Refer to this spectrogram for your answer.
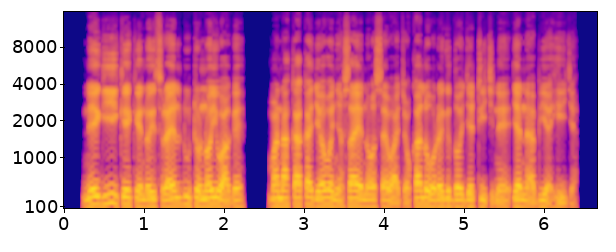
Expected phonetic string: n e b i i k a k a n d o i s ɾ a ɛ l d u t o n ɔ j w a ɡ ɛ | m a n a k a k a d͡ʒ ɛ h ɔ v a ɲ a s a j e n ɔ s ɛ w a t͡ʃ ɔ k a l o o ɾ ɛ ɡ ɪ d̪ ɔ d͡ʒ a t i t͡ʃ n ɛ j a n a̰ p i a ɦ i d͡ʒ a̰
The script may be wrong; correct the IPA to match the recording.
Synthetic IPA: n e ɡ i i k e k e n d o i s ɾ a ɛ l d u t o n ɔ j w a ɡ ɛ | m a n a k a k a d͡ʒ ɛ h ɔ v a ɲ a s a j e n ɔ s ɛ w a t͡ʃ ɔ k a l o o ɾ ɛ ɡ ɪ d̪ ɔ d͡ʒ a t i t͡ʃ n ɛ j a n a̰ b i a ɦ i d͡ʒ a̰

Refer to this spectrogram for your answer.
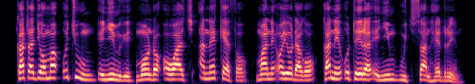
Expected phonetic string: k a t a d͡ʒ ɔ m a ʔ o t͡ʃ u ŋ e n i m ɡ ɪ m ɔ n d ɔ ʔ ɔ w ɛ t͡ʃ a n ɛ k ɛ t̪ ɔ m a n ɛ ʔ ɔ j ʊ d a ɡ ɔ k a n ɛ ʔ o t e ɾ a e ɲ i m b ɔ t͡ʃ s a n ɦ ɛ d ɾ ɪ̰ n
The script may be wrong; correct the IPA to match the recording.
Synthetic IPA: k a t a d͡ʒ ɔ m a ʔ o t͡ʃ u ŋ e ɲ i m ɡ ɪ m ɔ n d ɔ ʔ ɔ w a t͡ʃ a n ɛ k ɛ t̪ ɔ m a n ɛ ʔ ɔ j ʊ d a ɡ ɔ k a n ɛ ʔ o t e ɾ a e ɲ i m b u t͡ʃ s a n ɦ ɛ d ɾ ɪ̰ n

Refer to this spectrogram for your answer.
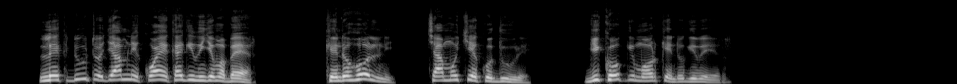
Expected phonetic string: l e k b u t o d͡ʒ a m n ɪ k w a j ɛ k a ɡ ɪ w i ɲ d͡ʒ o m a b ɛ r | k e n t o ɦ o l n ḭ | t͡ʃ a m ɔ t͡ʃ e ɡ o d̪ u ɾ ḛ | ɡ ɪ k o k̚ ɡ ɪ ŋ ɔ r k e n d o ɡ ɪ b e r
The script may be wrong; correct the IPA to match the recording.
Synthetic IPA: l e k d u t o d͡ʒ a m n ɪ k w a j ɛ k a ɡ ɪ w i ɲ d͡ʒ o m a b ɛ r | k e n d o ɦ o l n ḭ | t͡ʃ a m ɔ t͡ʃ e k o d̪ u ɾ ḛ | ɡ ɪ k o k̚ ɡ ɪ m ɔ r k e n d o ɡ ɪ w e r

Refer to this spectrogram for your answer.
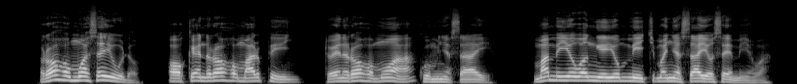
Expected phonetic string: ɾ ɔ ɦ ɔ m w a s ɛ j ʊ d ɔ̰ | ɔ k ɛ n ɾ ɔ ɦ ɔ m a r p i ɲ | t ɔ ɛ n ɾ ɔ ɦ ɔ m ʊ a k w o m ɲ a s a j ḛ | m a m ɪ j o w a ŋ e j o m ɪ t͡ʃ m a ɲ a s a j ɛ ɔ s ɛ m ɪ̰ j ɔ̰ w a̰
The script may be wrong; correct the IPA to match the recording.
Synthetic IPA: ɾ ɔ ɦ ɔ m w a s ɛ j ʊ d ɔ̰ | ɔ k ɛ n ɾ ɔ ɦ ɔ m a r p i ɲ | t ɔ ɛ n ɾ ɔ ɦ ɔ m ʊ a k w o m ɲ a s a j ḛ | m a m ɪ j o w a ŋ e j o m ɪ t͡ʃ m a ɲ a s a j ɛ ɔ s ɛ m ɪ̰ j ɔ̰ w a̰

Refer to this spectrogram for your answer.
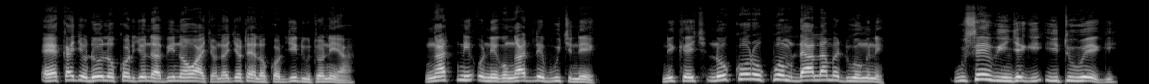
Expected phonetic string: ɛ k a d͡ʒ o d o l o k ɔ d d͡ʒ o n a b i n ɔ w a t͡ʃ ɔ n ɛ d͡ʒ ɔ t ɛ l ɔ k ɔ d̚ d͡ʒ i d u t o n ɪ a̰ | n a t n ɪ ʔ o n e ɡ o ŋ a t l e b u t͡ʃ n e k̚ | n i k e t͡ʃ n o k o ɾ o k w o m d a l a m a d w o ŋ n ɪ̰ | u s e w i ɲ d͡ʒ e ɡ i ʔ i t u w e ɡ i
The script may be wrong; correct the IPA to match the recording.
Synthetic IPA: ɛ k a d͡ʒ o d o l o k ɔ d d͡ʒ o n a b i n ɔ w a t͡ʃ ɔ n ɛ d͡ʒ ɔ t ɛ l ɔ k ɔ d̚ d͡ʒ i d u t o n ɪ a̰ | ŋ a t n ɪ ʔ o n e ɡ o ŋ a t l e b u t͡ʃ n e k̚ | n i k e t͡ʃ n o k o ɾ o k w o m d a l a m a d w o ŋ n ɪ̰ | u s e w i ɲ d͡ʒ e ɡ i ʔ i t u w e ɡ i

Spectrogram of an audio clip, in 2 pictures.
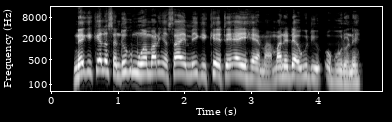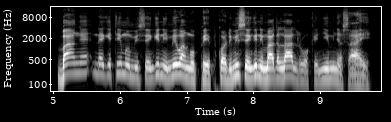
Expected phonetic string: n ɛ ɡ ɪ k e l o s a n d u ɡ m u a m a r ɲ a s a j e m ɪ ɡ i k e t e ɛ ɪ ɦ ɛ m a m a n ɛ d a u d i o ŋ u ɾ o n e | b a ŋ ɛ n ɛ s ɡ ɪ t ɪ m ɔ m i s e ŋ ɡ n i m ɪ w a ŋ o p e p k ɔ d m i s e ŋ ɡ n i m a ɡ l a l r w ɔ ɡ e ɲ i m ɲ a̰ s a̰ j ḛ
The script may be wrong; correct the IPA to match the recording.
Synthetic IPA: n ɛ ɡ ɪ k e l o s a n d u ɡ m u a m a r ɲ a s a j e m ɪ ɡ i k e t e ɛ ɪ ɦ ɛ m a m a n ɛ d a u d i o ɡ u ɾ o n e | b a ŋ ɛ n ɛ ɡ ɪ t ɪ m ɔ m i s e ŋ ɡ n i m ɪ w a ŋ o p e p k ɔ d m i s e ŋ ɡ n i m a ɡ l a l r w ɔ k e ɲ i m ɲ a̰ s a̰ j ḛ

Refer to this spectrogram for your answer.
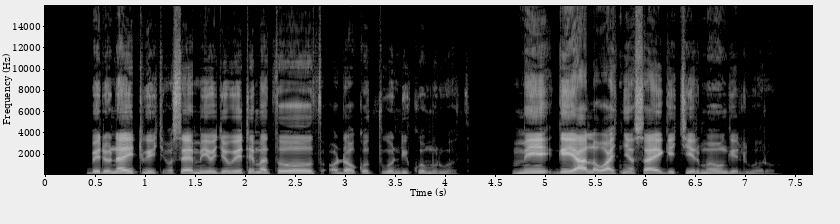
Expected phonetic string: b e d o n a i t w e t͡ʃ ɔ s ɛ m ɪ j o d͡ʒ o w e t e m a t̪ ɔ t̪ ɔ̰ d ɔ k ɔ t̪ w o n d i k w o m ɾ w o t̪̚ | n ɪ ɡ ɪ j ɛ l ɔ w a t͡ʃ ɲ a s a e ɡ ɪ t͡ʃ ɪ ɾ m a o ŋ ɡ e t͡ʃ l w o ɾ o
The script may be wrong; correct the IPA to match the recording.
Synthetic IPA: b e d o n a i t w e t͡ʃ ɔ s ɛ m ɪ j o d͡ʒ o w e t e m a t̪ o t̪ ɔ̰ d ɔ k ɔ t̪ w o n d i k w o m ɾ w o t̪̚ | m ɪ ɡ ɪ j a l ɔ w a t͡ʃ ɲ a s a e ɡ ɪ t͡ʃ ɪ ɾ m a o ŋ ɡ e l w o ɾ o

